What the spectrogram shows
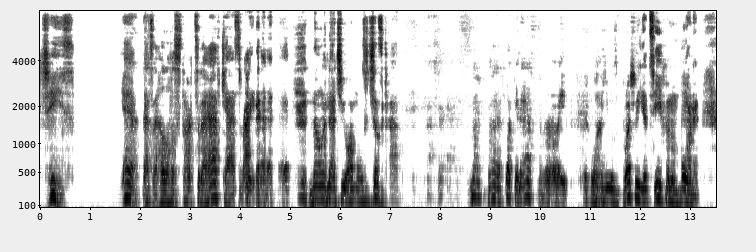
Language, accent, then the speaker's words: English; United States; Hey, listen. I'm an American, buddy. We still use customary. We don't use metric.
